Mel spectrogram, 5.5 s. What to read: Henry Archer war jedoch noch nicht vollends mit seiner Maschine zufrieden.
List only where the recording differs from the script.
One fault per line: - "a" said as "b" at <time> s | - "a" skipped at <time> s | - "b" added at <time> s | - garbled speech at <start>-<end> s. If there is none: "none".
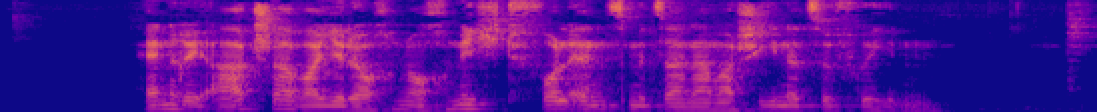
none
